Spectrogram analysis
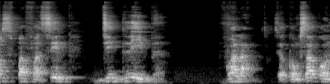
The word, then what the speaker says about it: Idlib: le HTC dans la ville dididlip excusez-moi la prononciation c'est pas facile didlibe voilà c'est comme ça qu'on dit alors en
